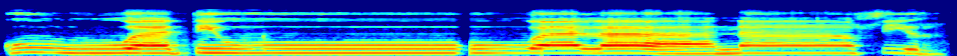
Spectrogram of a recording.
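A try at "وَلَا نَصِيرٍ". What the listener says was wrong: Nah, seperti itu. Masya Allah, barakallahu fikum. Sip, sudah mantap Bu ya.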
